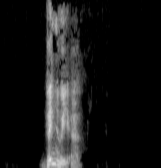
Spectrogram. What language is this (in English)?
Kabardian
